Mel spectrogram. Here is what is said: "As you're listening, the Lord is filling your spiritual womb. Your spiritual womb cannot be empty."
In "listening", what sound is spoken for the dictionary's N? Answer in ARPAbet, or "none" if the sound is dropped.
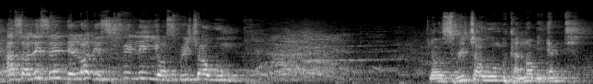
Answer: none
